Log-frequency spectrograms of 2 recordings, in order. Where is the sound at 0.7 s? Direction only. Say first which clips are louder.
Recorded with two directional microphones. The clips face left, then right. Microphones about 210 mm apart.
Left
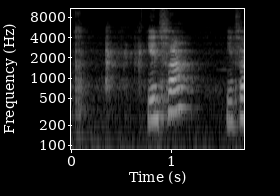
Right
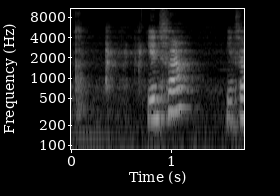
Right 2 dB; 10° right (ahead or behind).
